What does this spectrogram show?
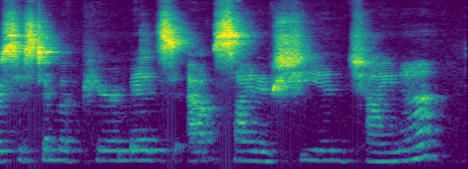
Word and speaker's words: Xi'an: with the star system of pyramids outside of Xi'an, China. It's spelled X I A N.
